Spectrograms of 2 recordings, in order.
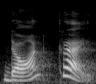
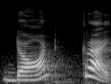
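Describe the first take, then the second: No difference in how they are said.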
